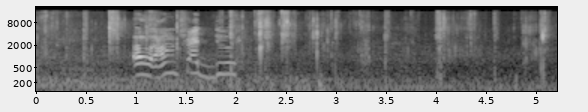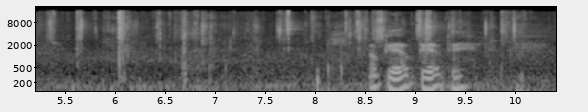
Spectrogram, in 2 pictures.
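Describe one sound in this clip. Sandals slap on pavement as a child hops.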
